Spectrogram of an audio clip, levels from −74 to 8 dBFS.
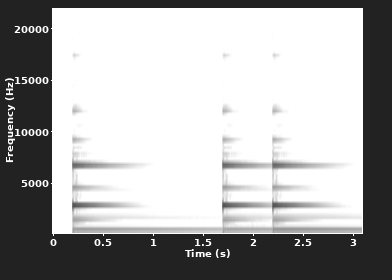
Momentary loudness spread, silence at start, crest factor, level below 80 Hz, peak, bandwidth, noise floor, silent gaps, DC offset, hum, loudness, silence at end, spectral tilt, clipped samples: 20 LU; 0.2 s; 18 dB; -74 dBFS; -14 dBFS; 18.5 kHz; -54 dBFS; none; under 0.1%; none; -27 LUFS; 0 s; 2.5 dB/octave; under 0.1%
